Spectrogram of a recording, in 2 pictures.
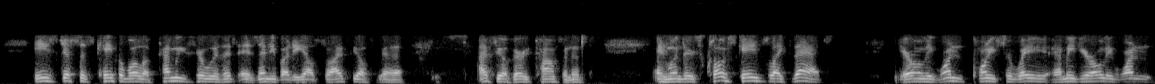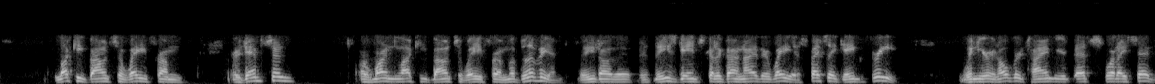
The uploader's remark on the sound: Later on, we open up the phonelines to gauge the pulse of Leafs Nation.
